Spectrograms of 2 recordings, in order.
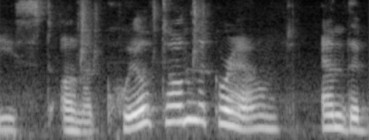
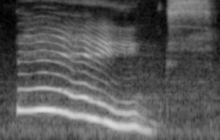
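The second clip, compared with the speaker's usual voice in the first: lifted bear voice, falling thanks; a grateful storybook bear; high bear voice; 11 semitones higher than usual. Acted. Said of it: "And the bear says".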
